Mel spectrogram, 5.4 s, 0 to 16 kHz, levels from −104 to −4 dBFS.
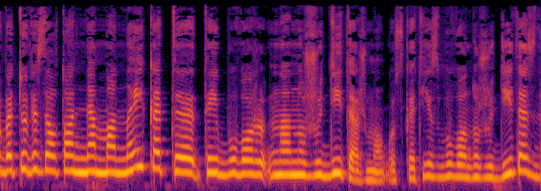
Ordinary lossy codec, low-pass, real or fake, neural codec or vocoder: MP3, 64 kbps; 14.4 kHz; real; none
